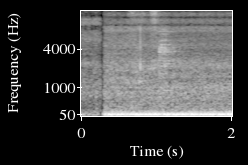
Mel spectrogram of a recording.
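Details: 7.3L Godzilla V8 Super Duty at about 90,000 miles, first start after new spark plugs, wires and air filter to fix a stumble and a misfire under load: it cranks, catches and settles to a deep, steady idle with no stumble and no codes.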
